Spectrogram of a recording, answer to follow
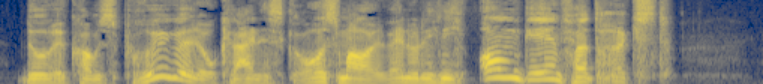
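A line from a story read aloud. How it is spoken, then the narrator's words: Growled. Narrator (German): knurrte einer der Förster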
